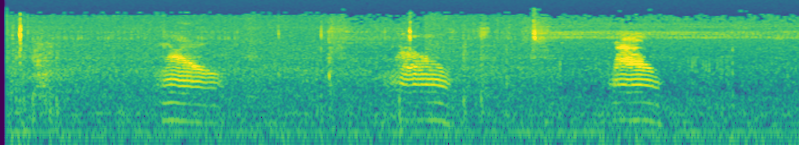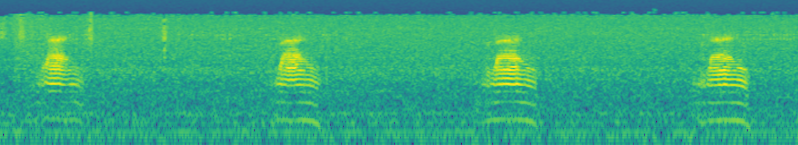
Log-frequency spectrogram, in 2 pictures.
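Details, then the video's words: Butters the cat meowing repeatedly, seven harmonic, arching meows spaced roughly every two seconds over a steady low hum, each rising then falling in pitch. "Lot of Meows"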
